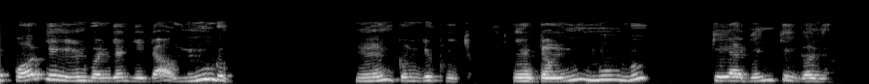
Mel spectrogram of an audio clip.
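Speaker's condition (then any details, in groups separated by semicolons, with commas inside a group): Cerebral palsy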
